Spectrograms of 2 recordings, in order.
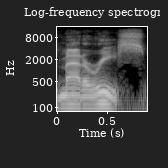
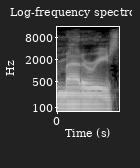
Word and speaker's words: Matarese: I think it's because my last name is Matarese with an E at the end, but I grew up in New Jersey my whole life.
